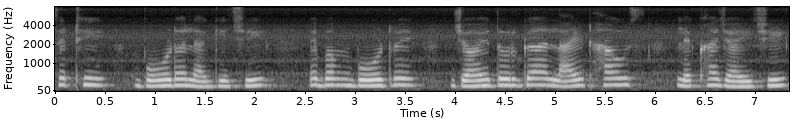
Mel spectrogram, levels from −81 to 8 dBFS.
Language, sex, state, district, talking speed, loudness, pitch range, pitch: Odia, female, Odisha, Nuapada, 90 wpm, -14 LUFS, 200-225 Hz, 215 Hz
